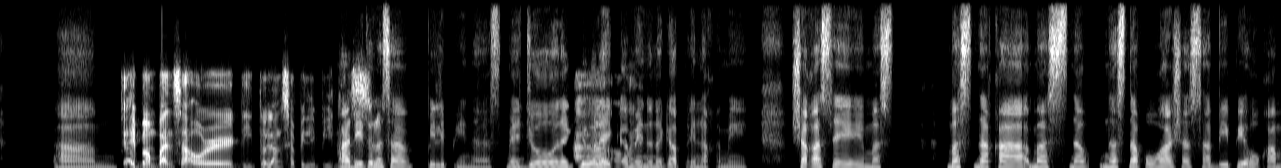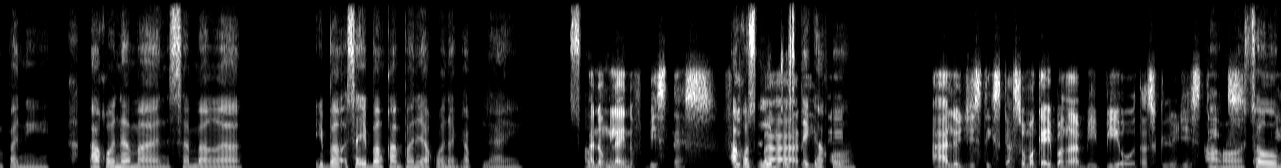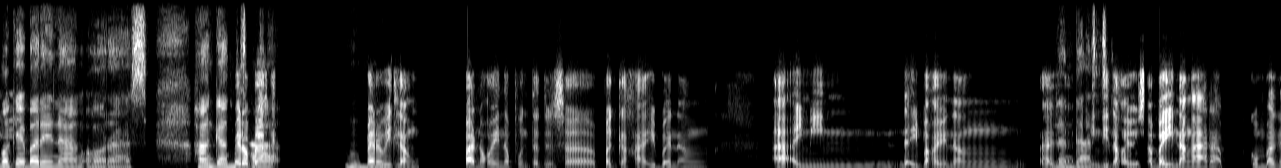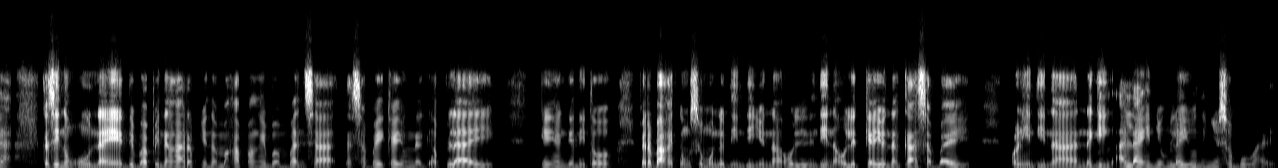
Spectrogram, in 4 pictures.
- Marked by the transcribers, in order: none
- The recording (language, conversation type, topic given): Filipino, advice, Paano ko haharapin ang inggit na nararamdaman ko sa aking kaibigan?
